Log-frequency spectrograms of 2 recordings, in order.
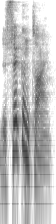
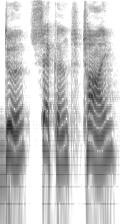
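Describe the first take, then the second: First: The phrase is said quickly as one unit. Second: The phrase is said slowly, word by word. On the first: "sonra bunu hızlandırmam lazım" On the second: "tamam başlangıçta böyle"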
